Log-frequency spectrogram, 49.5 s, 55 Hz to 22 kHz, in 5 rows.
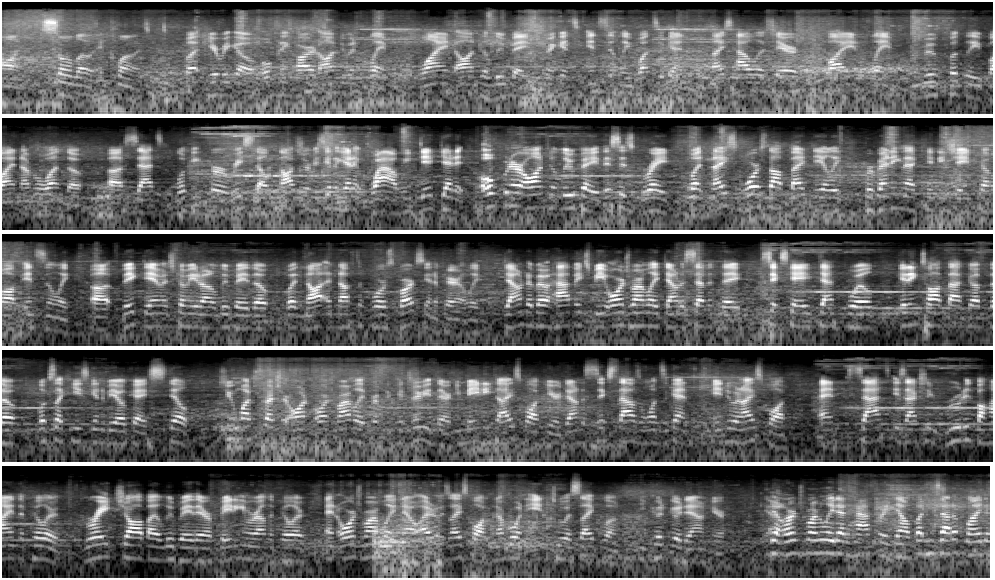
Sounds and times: Speech: 0:00.0 - 0:49.5.

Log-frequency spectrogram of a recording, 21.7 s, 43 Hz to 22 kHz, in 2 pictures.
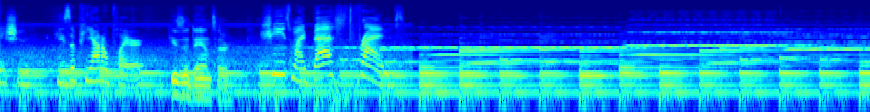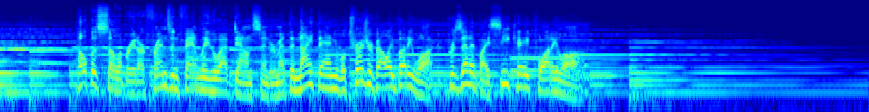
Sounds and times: Music: 0:00.0 - 0:21.7.

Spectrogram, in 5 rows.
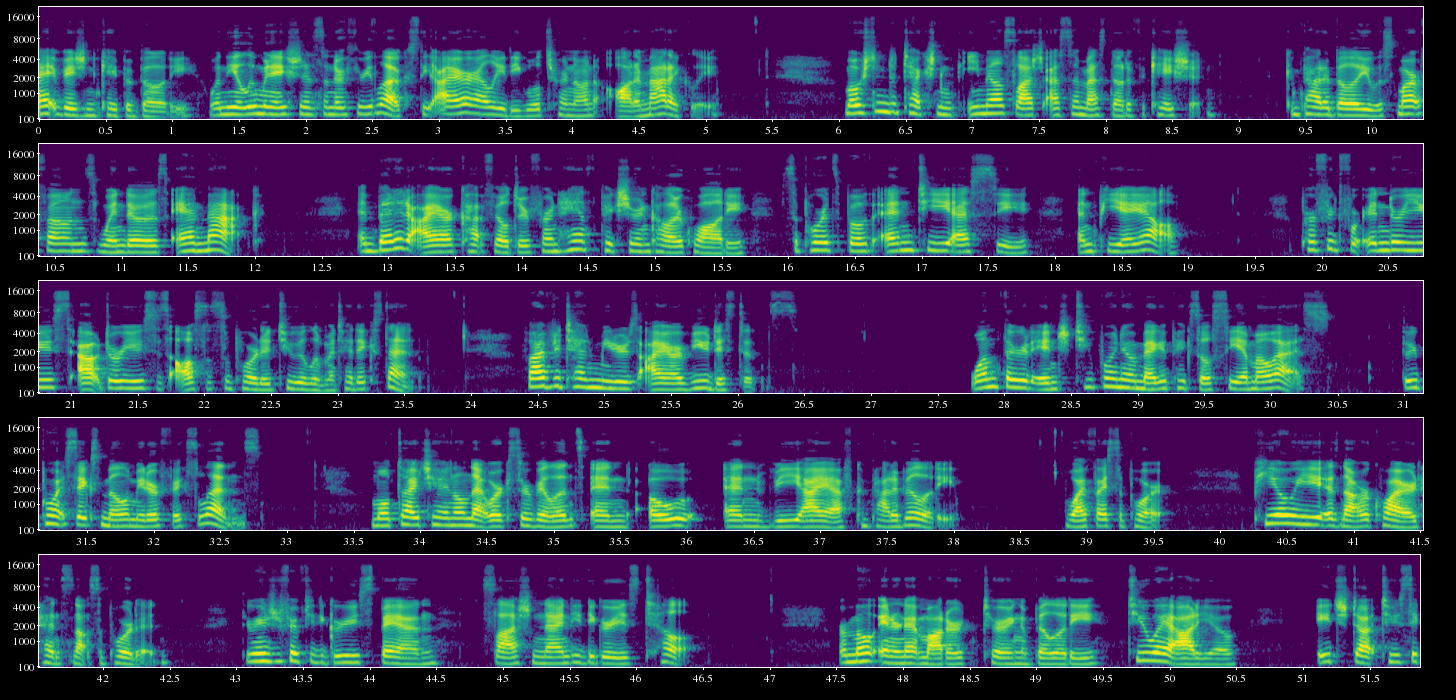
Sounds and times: Speech: 0:00.0 - 0:05.2, 0:06.0 - 0:08.8, 0:09.4 - 0:12.1, 0:12.8 - 0:19.0, 0:19.8 - 0:23.6, 0:24.4 - 0:26.5, 0:27.8 - 0:32.8, 0:33.6 - 0:38.1, 0:38.8 - 0:39.6, 0:40.3 - 0:42.5, 0:43.1 - 0:46.5, 0:47.6 - 0:50.5, 0:51.1 - 0:51.8.

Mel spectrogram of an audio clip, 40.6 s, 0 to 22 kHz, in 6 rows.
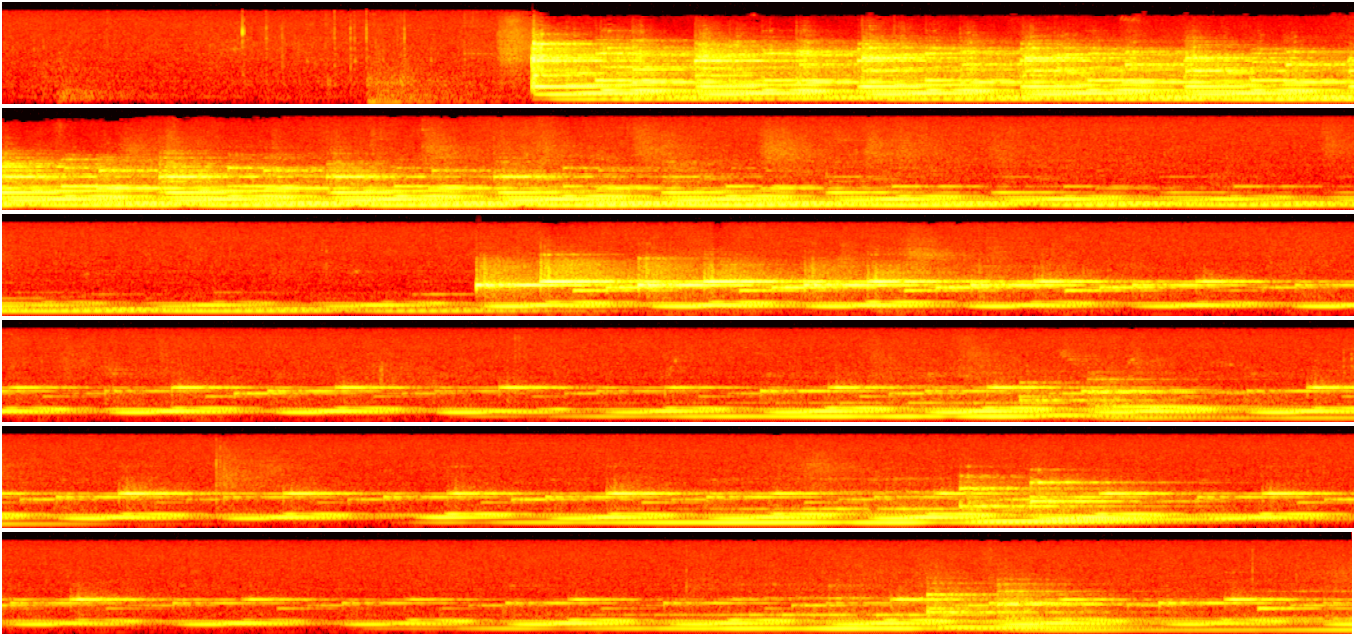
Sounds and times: Percussion: 0:01.3 - 0:40.5.

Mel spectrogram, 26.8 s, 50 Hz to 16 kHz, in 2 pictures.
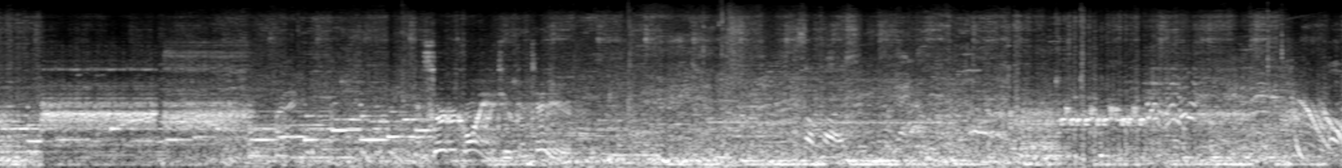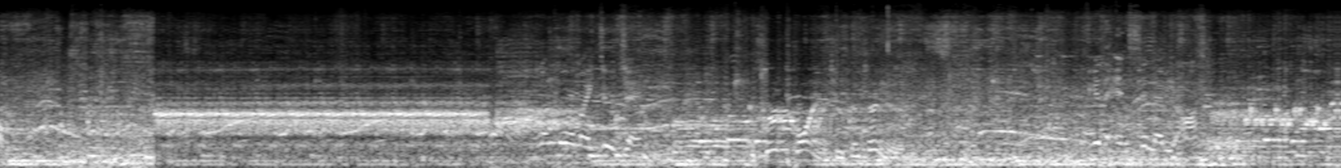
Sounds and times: Music: 0:00.0 - 0:26.8.

